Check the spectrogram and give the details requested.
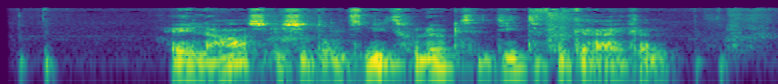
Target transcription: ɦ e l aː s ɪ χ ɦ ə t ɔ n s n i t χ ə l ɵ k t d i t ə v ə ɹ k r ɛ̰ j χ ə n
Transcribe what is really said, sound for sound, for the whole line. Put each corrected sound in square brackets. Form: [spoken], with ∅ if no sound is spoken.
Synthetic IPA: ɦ e l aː s ɪ [s] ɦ ə t ɔ n s n i t χ ə l ɵ k t d i t ə v ə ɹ k r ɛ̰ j χ ə n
